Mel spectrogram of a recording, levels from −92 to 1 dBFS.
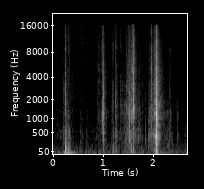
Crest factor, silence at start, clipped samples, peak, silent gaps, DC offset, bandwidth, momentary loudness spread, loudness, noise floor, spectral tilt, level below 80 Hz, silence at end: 30 dB; 0.25 s; under 0.1%; -2 dBFS; none; under 0.1%; 17 kHz; 21 LU; -27 LUFS; -67 dBFS; -3 dB/octave; -50 dBFS; 0.55 s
